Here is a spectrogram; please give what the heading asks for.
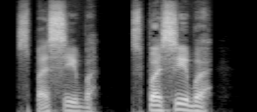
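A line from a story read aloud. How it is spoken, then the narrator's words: Officer muttering. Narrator (Russian): бормотал участковый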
